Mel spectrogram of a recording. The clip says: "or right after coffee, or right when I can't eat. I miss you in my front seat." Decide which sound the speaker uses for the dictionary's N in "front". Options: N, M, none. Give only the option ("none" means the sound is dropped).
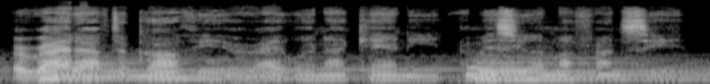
N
